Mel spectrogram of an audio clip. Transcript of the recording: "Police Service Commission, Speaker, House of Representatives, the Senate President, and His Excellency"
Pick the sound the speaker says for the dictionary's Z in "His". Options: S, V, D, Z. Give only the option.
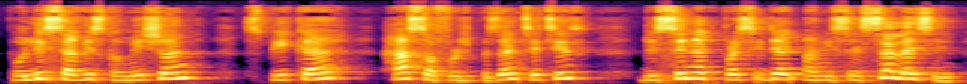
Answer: S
